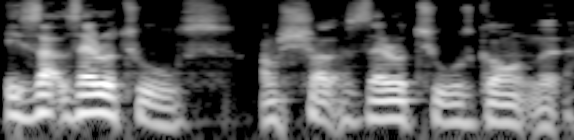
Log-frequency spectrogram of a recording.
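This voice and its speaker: A man with a British accent and a fairly low voice talks casually as a reaction host. He is tentative, working things out aloud as he comments. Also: expressive, normal speed.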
